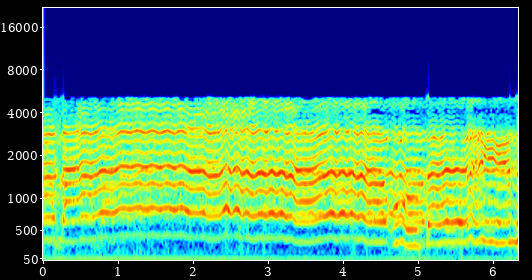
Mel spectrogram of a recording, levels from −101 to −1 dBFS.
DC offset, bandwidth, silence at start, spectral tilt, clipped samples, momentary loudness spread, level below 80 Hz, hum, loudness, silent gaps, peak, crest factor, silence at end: under 0.1%; 5.4 kHz; 0 s; -5 dB/octave; under 0.1%; 3 LU; -56 dBFS; none; -17 LUFS; none; -6 dBFS; 12 dB; 0 s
